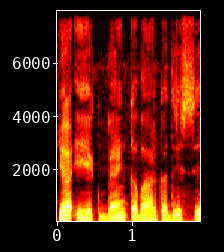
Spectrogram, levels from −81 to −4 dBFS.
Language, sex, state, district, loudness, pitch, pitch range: Hindi, male, Jharkhand, Garhwa, -15 LUFS, 135 Hz, 125-150 Hz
